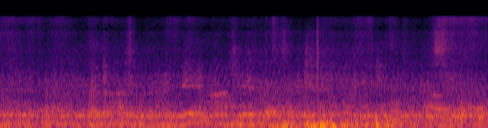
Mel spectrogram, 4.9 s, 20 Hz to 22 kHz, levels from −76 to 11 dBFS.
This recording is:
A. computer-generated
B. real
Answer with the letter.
A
